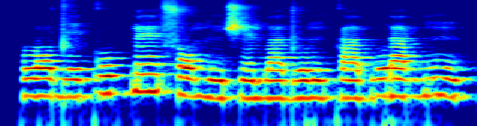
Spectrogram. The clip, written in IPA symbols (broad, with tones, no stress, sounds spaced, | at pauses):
l ɔ˨ d e˨ ɡ o˧ k͡p ɛ̃˦ s ɔ˧ m ĩ˨ ʃ ɛ̃˨˦ b a˧ d o˧ ɾ ũ˨ k a˧ b o˦ ɾ a˦ ɡ͡b ũ˦˨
